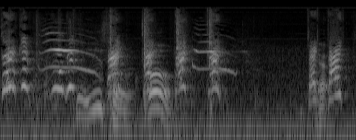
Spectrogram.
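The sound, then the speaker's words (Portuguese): A cat meows repeatedly, a rapid run of loud, drawn-out, wavering cries, then a short pause before two more complaining meows. “Larga o gato!”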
